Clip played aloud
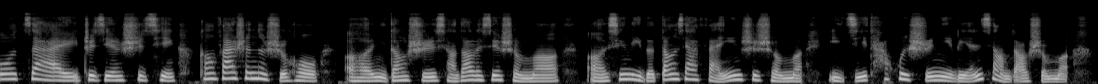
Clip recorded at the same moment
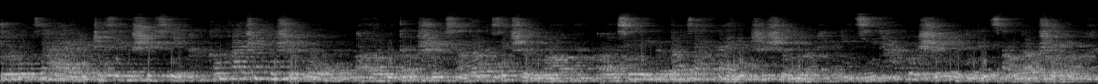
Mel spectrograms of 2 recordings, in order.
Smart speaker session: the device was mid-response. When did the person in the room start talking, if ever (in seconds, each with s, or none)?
none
